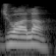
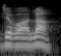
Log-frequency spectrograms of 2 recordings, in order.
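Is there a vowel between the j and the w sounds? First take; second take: no; yes. First: The j joins straight onto the w sound. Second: A short a vowel follows the j sound. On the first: "ज्वाला में हमने ज जो है ना बहुत जल्दी बोला" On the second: "ज के साथ अ का स्वर है"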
